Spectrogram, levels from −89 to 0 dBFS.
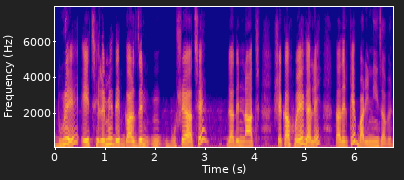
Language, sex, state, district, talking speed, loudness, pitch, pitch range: Bengali, female, West Bengal, Purulia, 140 wpm, -16 LUFS, 230 Hz, 210-250 Hz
